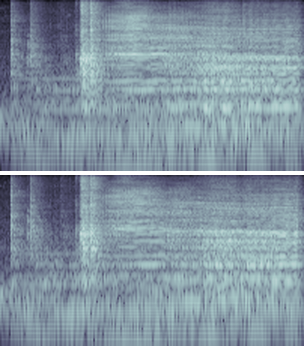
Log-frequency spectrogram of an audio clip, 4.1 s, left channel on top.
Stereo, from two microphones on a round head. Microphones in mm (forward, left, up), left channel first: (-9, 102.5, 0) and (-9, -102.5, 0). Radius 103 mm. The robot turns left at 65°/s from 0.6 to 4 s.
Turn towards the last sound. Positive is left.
turn(degrees=-20)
